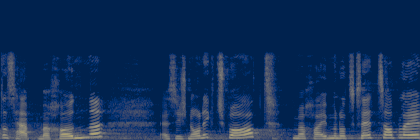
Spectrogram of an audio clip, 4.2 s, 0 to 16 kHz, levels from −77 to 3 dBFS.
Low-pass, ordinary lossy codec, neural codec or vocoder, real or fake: 9.9 kHz; none; none; real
